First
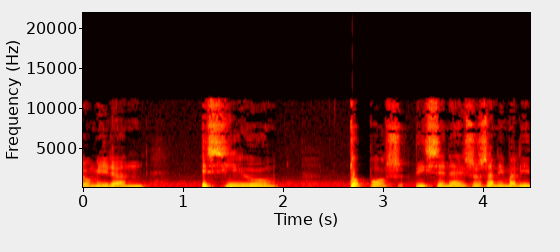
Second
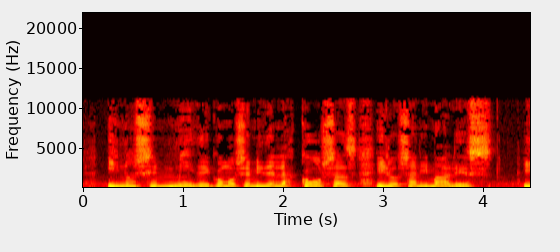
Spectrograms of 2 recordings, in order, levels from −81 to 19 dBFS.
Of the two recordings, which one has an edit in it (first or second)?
first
